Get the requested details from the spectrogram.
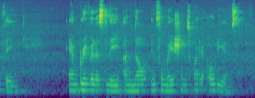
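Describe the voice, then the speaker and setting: At a fairly slow pace, a woman of medium pitch speaks somewhat breathily with a strong non-native accent. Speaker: student. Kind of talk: class presentation. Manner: formal.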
